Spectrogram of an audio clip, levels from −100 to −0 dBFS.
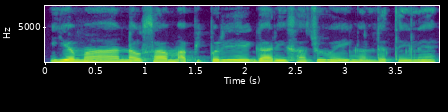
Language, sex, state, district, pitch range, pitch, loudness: Wancho, female, Arunachal Pradesh, Longding, 180-205 Hz, 195 Hz, -16 LUFS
